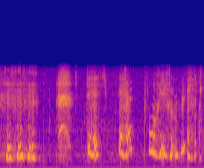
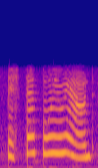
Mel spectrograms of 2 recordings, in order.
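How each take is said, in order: First: Slow laughing repeat. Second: Up high and loud, beaming; high loud praise. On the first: Mother repeating praise to her baby, laughing slowly. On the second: Mother praising her baby, high and loud. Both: Real, not acted.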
